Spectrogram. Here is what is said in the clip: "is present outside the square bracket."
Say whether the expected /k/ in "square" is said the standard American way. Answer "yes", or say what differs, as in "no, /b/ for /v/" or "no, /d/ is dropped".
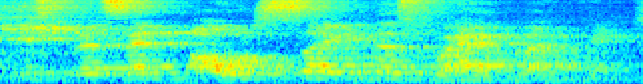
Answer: yes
